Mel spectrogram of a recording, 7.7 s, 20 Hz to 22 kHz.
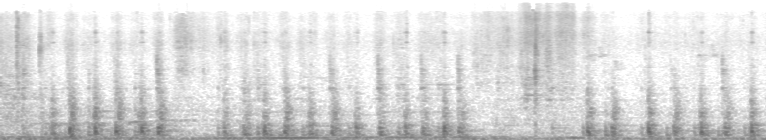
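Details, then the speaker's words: Acura NSX, rear CV axle being removed during oil leak and O2 sensor work: light uneven clunks about four a second as the shaft is rocked by hand; owner suspects play in the axle and possibly the intermediate shaft, unconfirmed. "if I follow the Noise by moving this it doesn't sound just like the axle it sounds like the uh the intermediate shaft too"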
